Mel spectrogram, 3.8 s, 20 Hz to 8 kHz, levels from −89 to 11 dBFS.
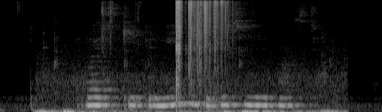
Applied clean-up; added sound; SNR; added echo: none; Coin (dropping); -1 dB; reverberation time 0.5 s.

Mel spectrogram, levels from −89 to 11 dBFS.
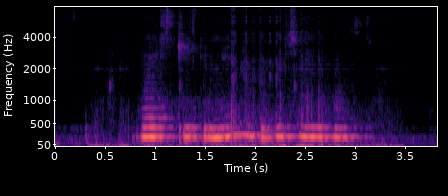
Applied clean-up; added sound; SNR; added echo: neural separator model SepFormer DNS4.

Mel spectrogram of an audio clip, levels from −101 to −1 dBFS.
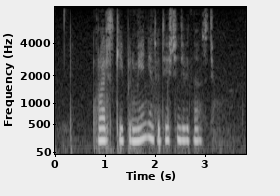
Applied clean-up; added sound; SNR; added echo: none; none; none; none.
